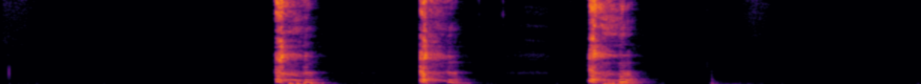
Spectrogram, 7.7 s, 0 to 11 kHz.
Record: {"three_cough_length": "7.7 s", "three_cough_amplitude": 11043, "three_cough_signal_mean_std_ratio": 0.3, "survey_phase": "beta (2021-08-13 to 2022-03-07)", "age": "45-64", "gender": "Female", "wearing_mask": "No", "symptom_none": true, "smoker_status": "Never smoked", "respiratory_condition_asthma": false, "respiratory_condition_other": false, "recruitment_source": "REACT", "submission_delay": "1 day", "covid_test_result": "Negative", "covid_test_method": "RT-qPCR"}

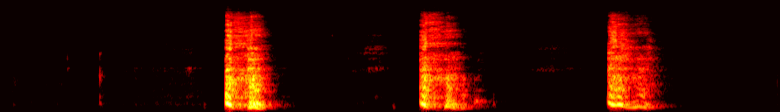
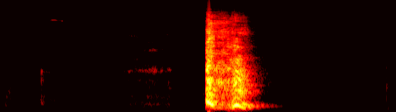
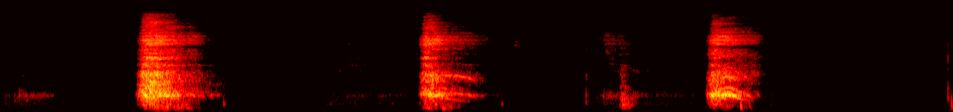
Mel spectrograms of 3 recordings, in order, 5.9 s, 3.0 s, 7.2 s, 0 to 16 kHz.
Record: {"three_cough_length": "5.9 s", "three_cough_amplitude": 32222, "three_cough_signal_mean_std_ratio": 0.25, "cough_length": "3.0 s", "cough_amplitude": 32767, "cough_signal_mean_std_ratio": 0.22, "exhalation_length": "7.2 s", "exhalation_amplitude": 9643, "exhalation_signal_mean_std_ratio": 0.3, "survey_phase": "beta (2021-08-13 to 2022-03-07)", "age": "45-64", "gender": "Male", "wearing_mask": "No", "symptom_none": true, "smoker_status": "Never smoked", "respiratory_condition_asthma": false, "respiratory_condition_other": false, "recruitment_source": "REACT", "submission_delay": "3 days", "covid_test_result": "Negative", "covid_test_method": "RT-qPCR", "influenza_a_test_result": "Negative", "influenza_b_test_result": "Negative"}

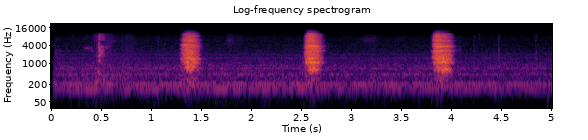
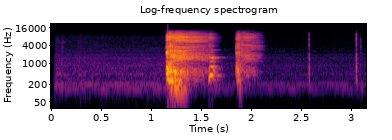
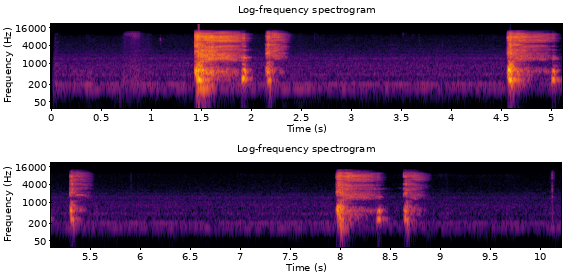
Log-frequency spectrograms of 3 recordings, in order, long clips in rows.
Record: {"exhalation_length": "5.0 s", "exhalation_amplitude": 8867, "exhalation_signal_mean_std_ratio": 0.29, "cough_length": "3.2 s", "cough_amplitude": 30976, "cough_signal_mean_std_ratio": 0.3, "three_cough_length": "10.2 s", "three_cough_amplitude": 32767, "three_cough_signal_mean_std_ratio": 0.27, "survey_phase": "beta (2021-08-13 to 2022-03-07)", "age": "18-44", "gender": "Female", "wearing_mask": "No", "symptom_none": true, "symptom_onset": "13 days", "smoker_status": "Ex-smoker", "respiratory_condition_asthma": false, "respiratory_condition_other": false, "recruitment_source": "REACT", "submission_delay": "1 day", "covid_test_result": "Negative", "covid_test_method": "RT-qPCR", "influenza_a_test_result": "Negative", "influenza_b_test_result": "Negative"}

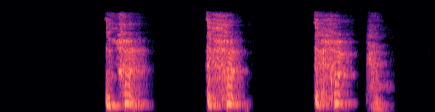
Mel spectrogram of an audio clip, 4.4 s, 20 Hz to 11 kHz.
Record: {"three_cough_length": "4.4 s", "three_cough_amplitude": 30460, "three_cough_signal_mean_std_ratio": 0.41, "survey_phase": "beta (2021-08-13 to 2022-03-07)", "age": "45-64", "gender": "Male", "wearing_mask": "No", "symptom_none": true, "smoker_status": "Ex-smoker", "respiratory_condition_asthma": false, "respiratory_condition_other": false, "recruitment_source": "Test and Trace", "submission_delay": "1 day", "covid_test_result": "Positive", "covid_test_method": "ePCR"}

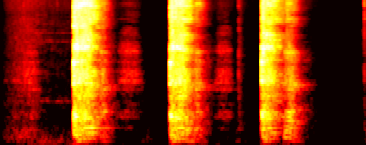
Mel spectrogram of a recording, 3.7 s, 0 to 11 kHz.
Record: {"three_cough_length": "3.7 s", "three_cough_amplitude": 32768, "three_cough_signal_mean_std_ratio": 0.36, "survey_phase": "beta (2021-08-13 to 2022-03-07)", "age": "45-64", "gender": "Male", "wearing_mask": "No", "symptom_cough_any": true, "symptom_headache": true, "symptom_onset": "4 days", "smoker_status": "Never smoked", "respiratory_condition_asthma": false, "respiratory_condition_other": false, "recruitment_source": "Test and Trace", "submission_delay": "2 days", "covid_test_result": "Negative", "covid_test_method": "RT-qPCR"}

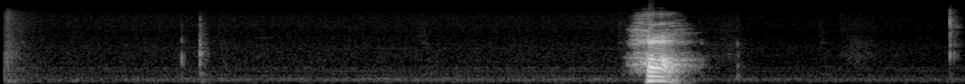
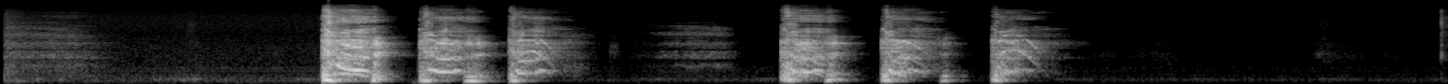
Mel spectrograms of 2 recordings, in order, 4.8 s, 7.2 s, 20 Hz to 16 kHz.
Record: {"exhalation_length": "4.8 s", "exhalation_amplitude": 32767, "exhalation_signal_mean_std_ratio": 0.15, "cough_length": "7.2 s", "cough_amplitude": 28781, "cough_signal_mean_std_ratio": 0.33, "survey_phase": "beta (2021-08-13 to 2022-03-07)", "age": "65+", "gender": "Male", "wearing_mask": "No", "symptom_none": true, "smoker_status": "Ex-smoker", "respiratory_condition_asthma": false, "respiratory_condition_other": false, "recruitment_source": "REACT", "submission_delay": "4 days", "covid_test_result": "Negative", "covid_test_method": "RT-qPCR", "influenza_a_test_result": "Negative", "influenza_b_test_result": "Negative"}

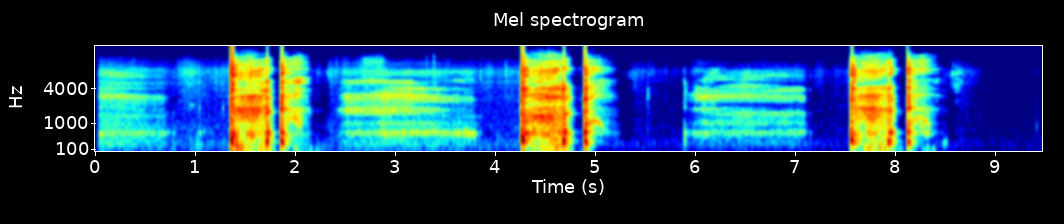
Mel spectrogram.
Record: {"three_cough_length": "9.5 s", "three_cough_amplitude": 32768, "three_cough_signal_mean_std_ratio": 0.28, "survey_phase": "beta (2021-08-13 to 2022-03-07)", "age": "18-44", "gender": "Female", "wearing_mask": "No", "symptom_cough_any": true, "symptom_runny_or_blocked_nose": true, "symptom_fever_high_temperature": true, "symptom_onset": "4 days", "smoker_status": "Never smoked", "respiratory_condition_asthma": false, "respiratory_condition_other": false, "recruitment_source": "Test and Trace", "submission_delay": "1 day", "covid_test_result": "Negative", "covid_test_method": "RT-qPCR"}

